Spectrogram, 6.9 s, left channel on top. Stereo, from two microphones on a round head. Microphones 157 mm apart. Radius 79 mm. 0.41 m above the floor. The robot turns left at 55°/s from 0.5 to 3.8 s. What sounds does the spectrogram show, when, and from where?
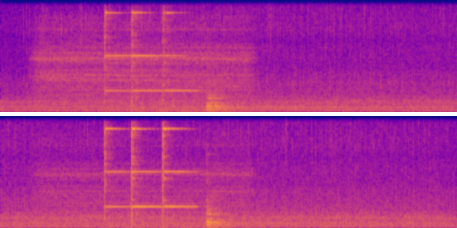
1.6 s a buzzer: 25° right, 1.3 m; by 3.0 s 100° right, 1.3 m
3.1 s dishes clattering: 65° right (ahead or behind), 4 m; by 3.4 s 45° right (ahead or behind), 4 m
